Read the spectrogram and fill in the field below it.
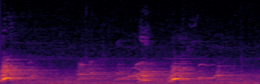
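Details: Coyote family answering sirens with brief yips and short sliding howl notes, three bursts spaced about a second apart, the voices overlapping and quavering.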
